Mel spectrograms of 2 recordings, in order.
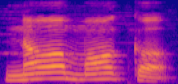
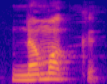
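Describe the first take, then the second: First: "नमक" slowly as न, म, क, each vowel held; letter by letter. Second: Said in the usual way. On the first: Shown as a demonstration. Teacher showing beginners how to read "नमक", letter by letter. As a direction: spell out "नमक" in separate drawn-out syllables. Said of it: "इसे क्या पढ़ेंगे?". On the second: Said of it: "नमक ऐसे पढ़ेंगे".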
